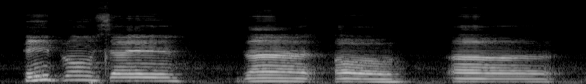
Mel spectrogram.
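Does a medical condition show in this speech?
Yes: tongue cancer surgery.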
